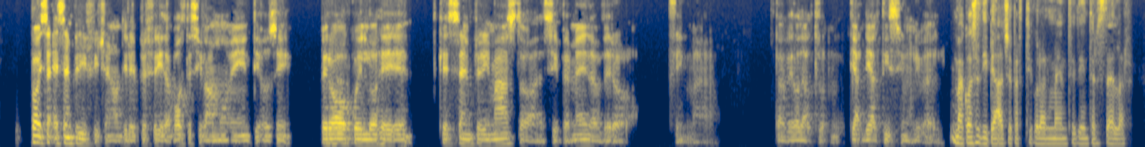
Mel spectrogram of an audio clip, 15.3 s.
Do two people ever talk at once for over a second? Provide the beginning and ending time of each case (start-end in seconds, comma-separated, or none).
none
